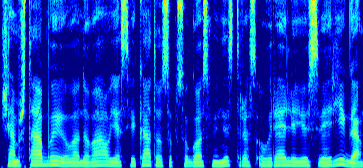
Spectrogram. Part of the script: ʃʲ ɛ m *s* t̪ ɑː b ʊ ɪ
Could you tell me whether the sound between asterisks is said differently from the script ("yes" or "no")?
yes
